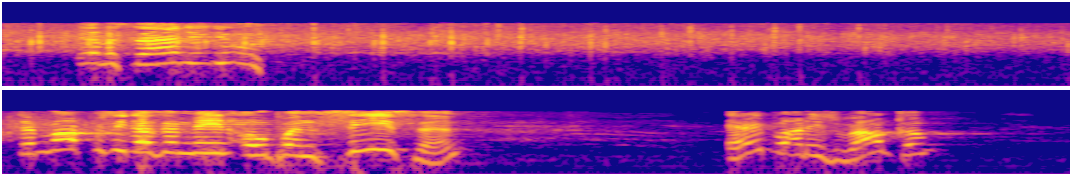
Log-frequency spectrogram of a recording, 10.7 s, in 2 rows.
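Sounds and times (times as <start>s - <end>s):
audience clapping: 0.0s - 6.9s
speech: 0.6s - 1.4s, 5.4s - 7.7s, 9.0s - 10.1s.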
